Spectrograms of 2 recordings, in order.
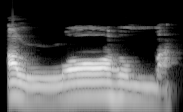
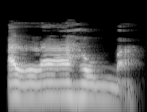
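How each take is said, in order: First: The L is heavy, with a full round mouth. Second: The L is light, with a flat mouth. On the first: The speaker calls it right. "Isa alayhi salam said" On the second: The speaker calls it wrong. "he didn't say Allahumma"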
